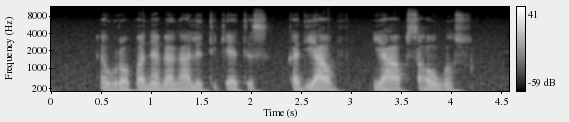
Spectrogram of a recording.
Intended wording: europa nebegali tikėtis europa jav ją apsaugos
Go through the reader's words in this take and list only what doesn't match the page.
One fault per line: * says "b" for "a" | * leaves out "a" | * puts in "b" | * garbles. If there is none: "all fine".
* says "kad" for "europa"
